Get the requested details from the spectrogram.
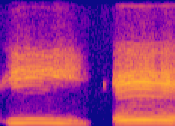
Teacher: el sonido va a salir de la parte anterior de la cavidad bucal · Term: vocales anteriores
